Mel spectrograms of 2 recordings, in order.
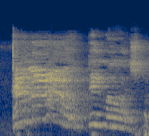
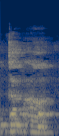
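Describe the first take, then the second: First: Much higher, louder command; exorcism command. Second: Said in the usual way. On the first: Shown as a demonstration. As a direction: bark it out at the demons. Commanding demons out.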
